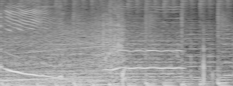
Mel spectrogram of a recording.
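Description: Cartoon car sound effect of a car driving past, with a whine that falls in pitch over about half a second, over steady background music.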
